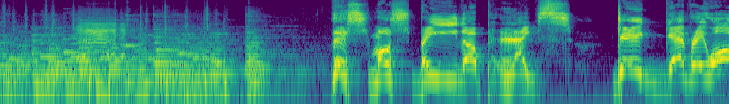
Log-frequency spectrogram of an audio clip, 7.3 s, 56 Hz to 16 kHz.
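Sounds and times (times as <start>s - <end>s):
goat bleating: 0.6s - 1.5s
speech: 3.4s - 7.2s.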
